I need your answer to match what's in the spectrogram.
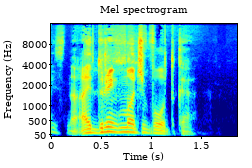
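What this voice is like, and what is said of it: Bad put-on Russian accent. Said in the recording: “my confused Russian accent is a very good ... your Russian accent is terrible. It's terrible.”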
